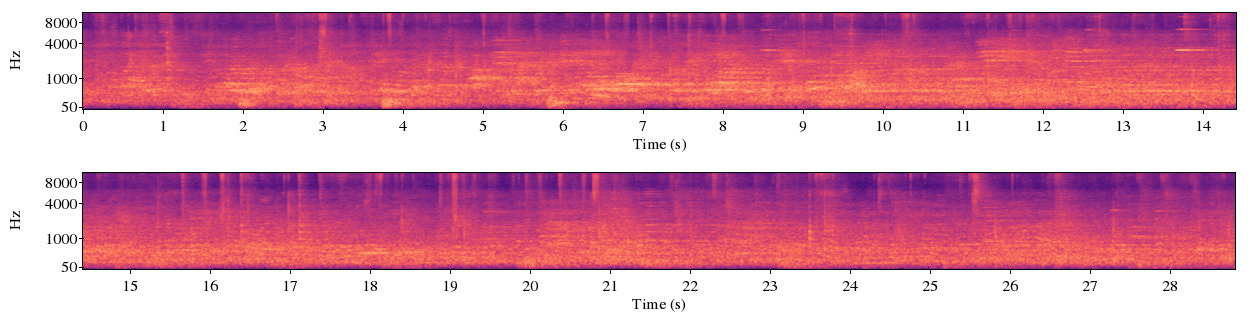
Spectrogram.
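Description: Children chatter and call out in an echoing indoor hall.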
